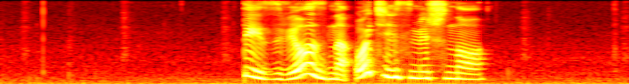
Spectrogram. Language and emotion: Russian, positive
